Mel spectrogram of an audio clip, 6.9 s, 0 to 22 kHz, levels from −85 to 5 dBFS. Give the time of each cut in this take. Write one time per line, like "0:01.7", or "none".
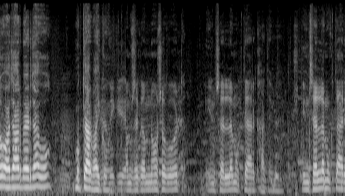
0:02.5
0:05.9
